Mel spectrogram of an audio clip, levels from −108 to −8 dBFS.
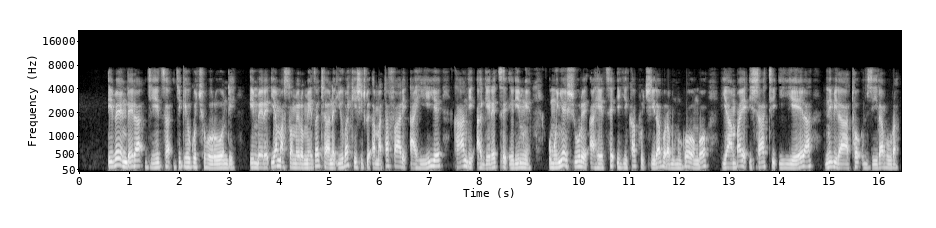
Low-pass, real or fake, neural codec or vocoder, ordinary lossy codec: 7.2 kHz; real; none; AAC, 48 kbps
